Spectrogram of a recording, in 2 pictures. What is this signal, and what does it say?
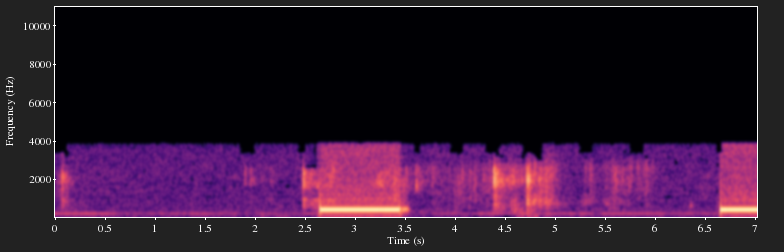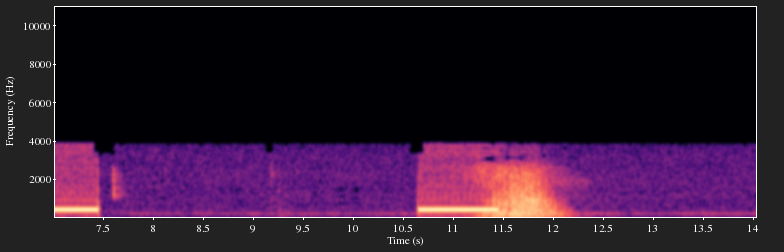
Ringback tone (425 Hz, 1 s on, 3 s off).
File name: 1040.3000.80aa3771-292e-490f-9e68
